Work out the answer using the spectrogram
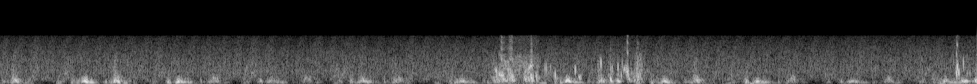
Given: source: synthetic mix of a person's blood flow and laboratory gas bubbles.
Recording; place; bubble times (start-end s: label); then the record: Doppler ultrasound of blood flow; precordium
4.91-5.59 s: bubbles
5.72-5.83 s: bubbles
5.97-6.05 s: bubbles
6.08-6.45 s: bubbles
9.53-9.78 s: bubbles
From the record:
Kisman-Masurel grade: 223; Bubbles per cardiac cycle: several, 3 to 8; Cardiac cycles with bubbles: 10 to 50%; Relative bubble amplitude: loud (0.450 to 0.775); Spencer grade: 2 (many but less than half of the cardiac periods contain bubble signals, singularly or in groups); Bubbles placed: only in the low amplitude regions of the cardiac cycle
